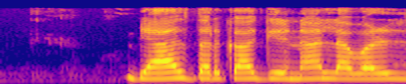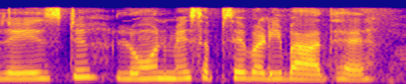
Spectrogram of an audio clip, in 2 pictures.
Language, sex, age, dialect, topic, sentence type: Hindi, female, 18-24, Garhwali, banking, statement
